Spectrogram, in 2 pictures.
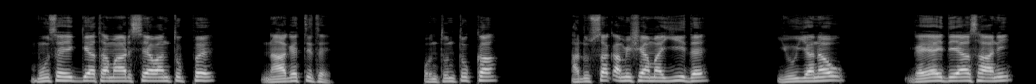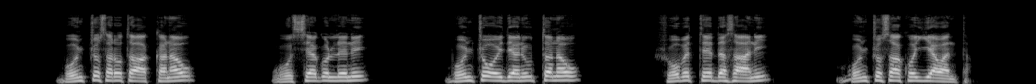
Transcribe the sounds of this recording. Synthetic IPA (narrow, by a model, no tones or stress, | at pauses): mʊsɛhɪɡːɪjat̪ɐmaːɾɪsːɪjaːwɐnt̪ːʊpːɛ | naːɡɛt̪ːɪt̪ɛ̰ | ʔʊnt̪ːʊnt̪ːʊkːɐ | ʔɐd̪ʊsːɐkʼɐmɪʃɪjamɐjːiːd̪ɛ | juːjːɐnɐw | ɡɐjɐjd̪ɛʔjaːsaːn | bɔnt͡ʃːɔsɐɾɔt̪ɐːkːɐnɐw | wo̞ːsːɪjaɡɔlːɛnɪ | bɔnt͡ʃːɔːjd̪ɪjanʊt̪ːɐnɐw | ʃo̞ːbɛt̪ːe̞ːd̪ːɐs̬aːnɪ | bɔnt͡ʃːɔsaːkɔjːɪjaːwɐnt̪ːɐ̥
